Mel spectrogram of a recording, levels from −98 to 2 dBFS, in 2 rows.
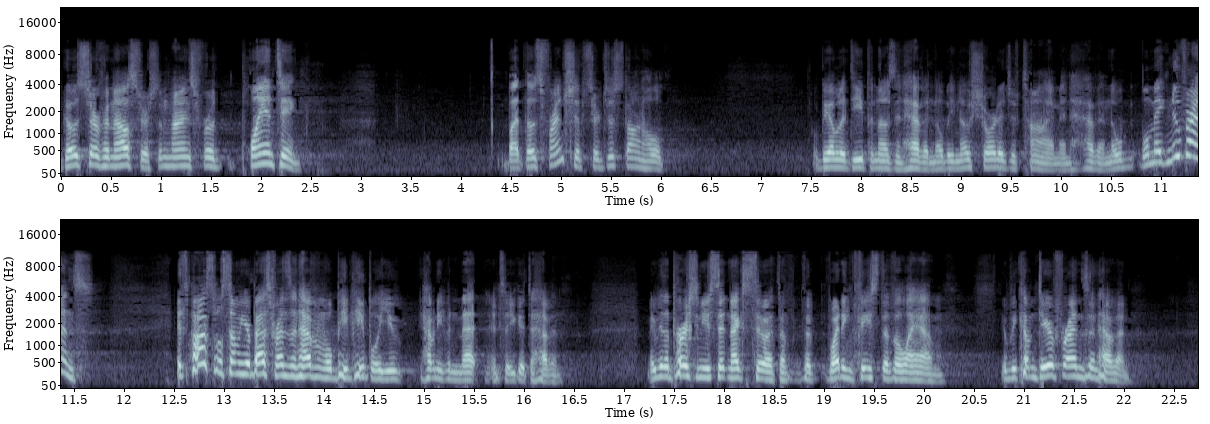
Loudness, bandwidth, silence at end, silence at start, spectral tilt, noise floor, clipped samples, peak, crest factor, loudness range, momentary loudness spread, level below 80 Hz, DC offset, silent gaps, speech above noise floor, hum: -23 LUFS; 11.5 kHz; 0.7 s; 0.05 s; -5.5 dB/octave; -65 dBFS; under 0.1%; -2 dBFS; 22 dB; 10 LU; 13 LU; -68 dBFS; under 0.1%; none; 42 dB; none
